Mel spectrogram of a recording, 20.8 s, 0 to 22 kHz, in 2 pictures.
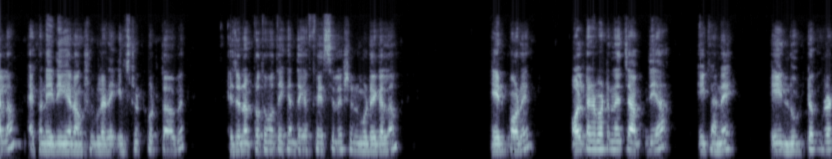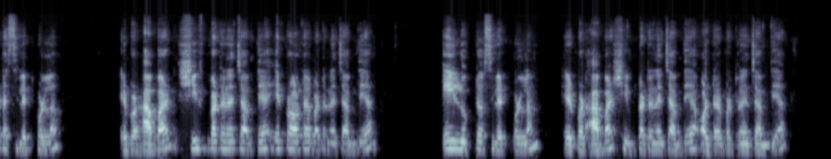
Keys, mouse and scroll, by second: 2.6-4.7 drag, 4.7-5.0 scroll up 1, 5.0 middle click, 5.5-6.9 scroll up 3, 5.8 shift+middle click, 6.9 shift+scroll up 1, 6.9-8.6 shift+middle drag, 8.6 alt+click, 9.1-10.3 scroll down 4, 10.3-12.0 alt+middle drag, 12.0-12.4 scroll up 2, 12.4-14.2 shift+middle drag, 14.2-14.6 scroll up 1, 15.2 alt+shift+click, 16.4 scroll down 2, 16.8 shift+middle click, 17.7-18.1 scroll up 1, 18.1 shift+middle click, 18.6-19.8 scroll up 1, 19.8 alt+shift+click, 20.2-20.7 scroll down 3, 20.7 alt+shift+middle click.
